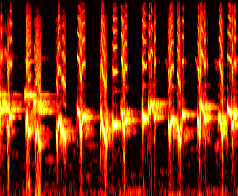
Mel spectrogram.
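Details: Trucukan, the Sooty-headed bulbul, in a prompting recording to encourage singing; clear, liquid whistled phrases tumbling quickly, each note dipping and rising, steady chattering rhythm throughout.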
